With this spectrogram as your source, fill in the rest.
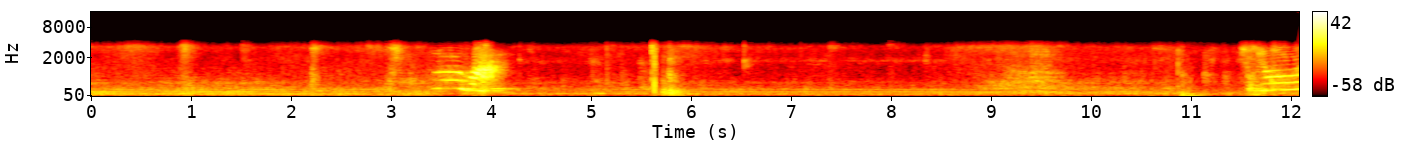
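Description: An elevator car hums steadily as it moves.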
